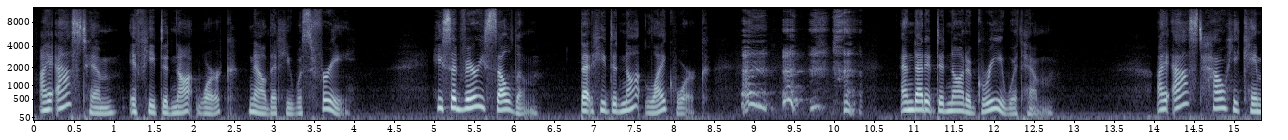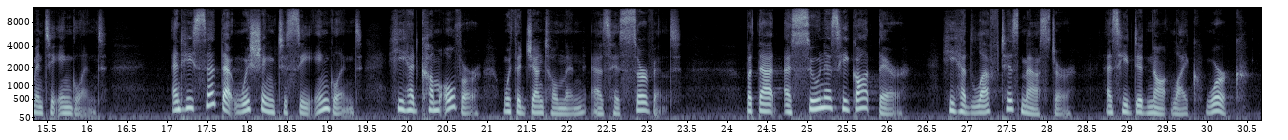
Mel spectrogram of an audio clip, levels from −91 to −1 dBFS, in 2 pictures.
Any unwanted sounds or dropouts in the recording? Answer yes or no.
yes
